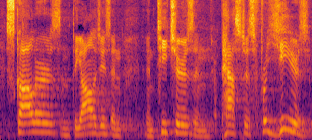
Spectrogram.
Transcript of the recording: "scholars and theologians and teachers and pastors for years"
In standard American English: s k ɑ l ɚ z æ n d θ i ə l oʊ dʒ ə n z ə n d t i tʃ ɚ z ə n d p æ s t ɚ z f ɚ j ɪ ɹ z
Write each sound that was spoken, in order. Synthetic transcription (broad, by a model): s k ɑ l ɚ z n θ i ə l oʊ dʒ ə z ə n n t i tʃ ɚ z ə n p æ s t ɚ z f ɚ j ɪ ɹ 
